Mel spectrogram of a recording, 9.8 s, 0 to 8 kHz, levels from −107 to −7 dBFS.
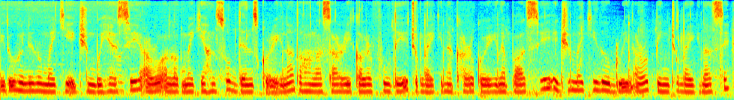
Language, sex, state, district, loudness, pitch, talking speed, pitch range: Nagamese, female, Nagaland, Kohima, -18 LUFS, 175 Hz, 220 wpm, 165-185 Hz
